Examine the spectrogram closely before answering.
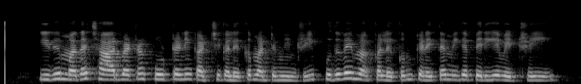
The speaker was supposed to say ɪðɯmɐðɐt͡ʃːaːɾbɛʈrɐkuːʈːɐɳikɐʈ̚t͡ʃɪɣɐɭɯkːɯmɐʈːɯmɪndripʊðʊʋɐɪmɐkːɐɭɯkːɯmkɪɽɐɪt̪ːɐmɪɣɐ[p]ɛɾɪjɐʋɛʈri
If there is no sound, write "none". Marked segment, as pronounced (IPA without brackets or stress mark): p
